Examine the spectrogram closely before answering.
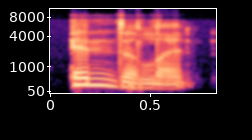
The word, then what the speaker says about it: indolent: Mark after it so remember you don't release the t t noise if it's at the end of a sentence or before a pause or before a word that begins with a consonant so you'll only hear it if there's a a vowel after it so individually indolent let's hold the t indolent pungent and this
